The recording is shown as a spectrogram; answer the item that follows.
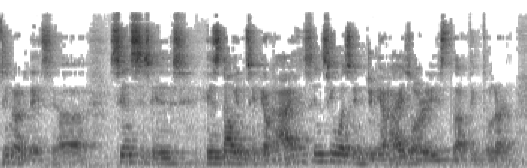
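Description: A speaker with an Indonesian accent talks at a fairly slow pace, with ordinary pitch variation. Noticeable background noise runs under the voice. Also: man. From Indonesia, Bali. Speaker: tech company executive. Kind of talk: interview.

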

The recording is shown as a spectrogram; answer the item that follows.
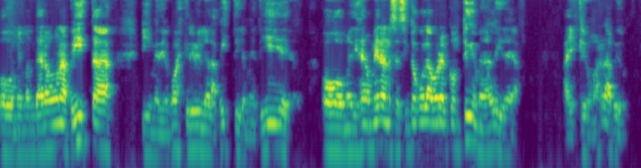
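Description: A man with a medium pitch and a dark, mellow tone talks at a fairly quick pace with fairly even intonation. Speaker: rapper. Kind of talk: casual chat. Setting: studio.

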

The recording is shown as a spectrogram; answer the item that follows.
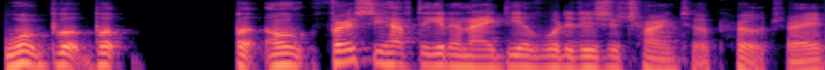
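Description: Recorded very cleanly with a silent background and a dry, close sound with no echo, a man speaks at medium pitch in a bright, sharp tone with ordinary pitch variation. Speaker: podcast co-host. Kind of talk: casual interview conversation.

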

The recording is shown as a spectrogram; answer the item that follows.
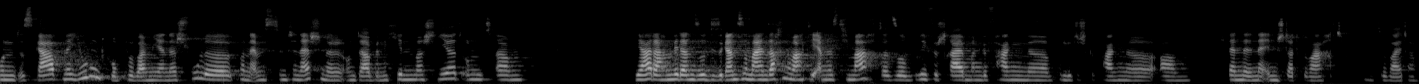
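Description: Talking at a very fast pace, a woman with a fairly high pitch and a bright, sharp tone keeps her intonation fairly even amid big swings in loudness. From northern Germany, Bremen. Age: 20s. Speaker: climate activist spokesperson. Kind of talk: interview. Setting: studio.

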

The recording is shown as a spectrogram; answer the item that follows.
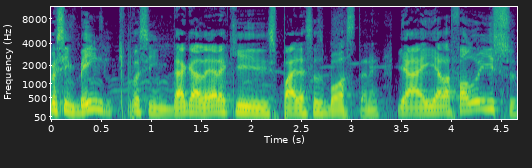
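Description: Noticeable noise sits in the background. The speech moves at a fairly quick pace. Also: man. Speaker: podcast host. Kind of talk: casual chat.

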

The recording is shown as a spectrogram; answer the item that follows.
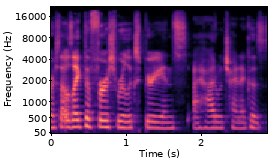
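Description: With a Californian accent, a woman talks at a medium pitch. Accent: Californian American. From San Diego, California. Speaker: community manager. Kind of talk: interview.

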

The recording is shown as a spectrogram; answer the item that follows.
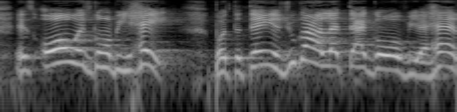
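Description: A woman's raised, projected voice races at a very fast pace with very wide pitch swings and an animated tone over noticeable background noise. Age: 30s. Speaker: entrepreneur and TV personality. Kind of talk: live interview. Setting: live event with audience.

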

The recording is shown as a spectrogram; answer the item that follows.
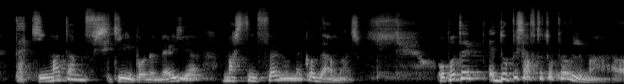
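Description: A man with a high pitch talks at a moderate pace, his voice making very wide pitch swings amid audible room echo and noticeable background noise. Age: 20s. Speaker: startup founder. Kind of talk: interview.

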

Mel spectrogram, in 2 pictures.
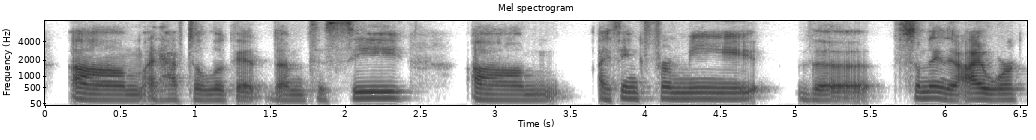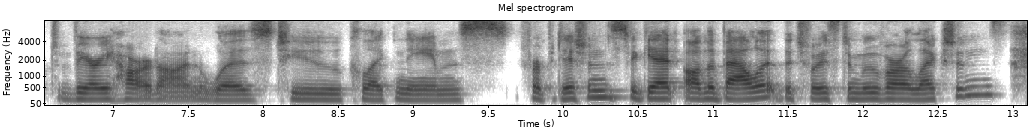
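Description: Against a quiet background, a woman with an ordinary speaking voice talks at a fairly slow pace, her fairly low pitch holding fairly even intonation. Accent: American. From US South, Atlanta, Georgia. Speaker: local party committee chair. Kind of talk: interview conversation.

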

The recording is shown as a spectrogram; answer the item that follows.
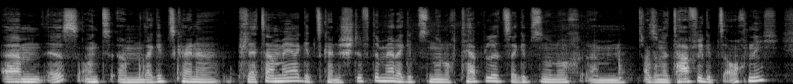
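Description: Somewhat breathy, a man of medium pitch speaks at a moderate pace with ordinary pitch variation and very even loudness. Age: 40s. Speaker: rapper and music producer. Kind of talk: casual chat.

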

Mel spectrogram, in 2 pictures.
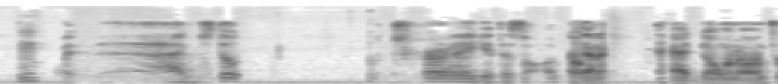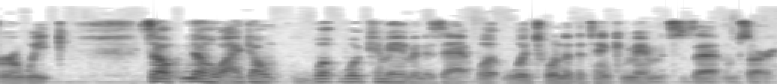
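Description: Speaking at a moderate pace with long, frequent pauses, a man uses lively intonation and shows vocal fry. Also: medium pitch for a man. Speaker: podcast co-host, military veteran. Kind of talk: casual chat. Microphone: bad connection, breaking up.

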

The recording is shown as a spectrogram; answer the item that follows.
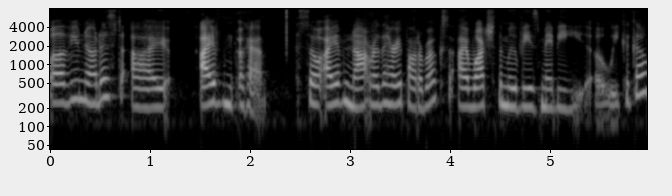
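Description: A woman talks at a very fast pace in an animated tone with ordinary pitch variation. The sound is dry and close, without echo. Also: fairly high pitch for a woman. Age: 18. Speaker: podcast co-host. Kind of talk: casual chat.

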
